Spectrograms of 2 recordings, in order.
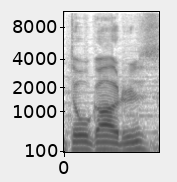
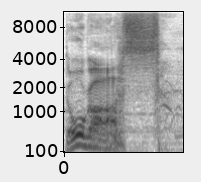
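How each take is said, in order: First: An R sound is pronounced before the final s. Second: No R sound is pronounced before the final s. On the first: The speaker calls it wrong. "you don't say Dogars" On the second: The speaker calls it right. "it's Dogas!"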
